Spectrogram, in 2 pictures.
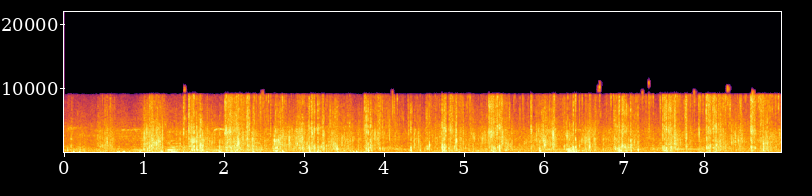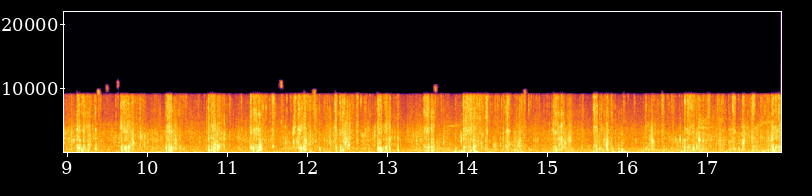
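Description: Footsteps crunch steadily across gravel from the parking area toward the Outer Shrine (Gekū) of Ise Grand Shrine, Japan, each step a loud scrunch in an even walking rhythm that continues throughout, with no voices.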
